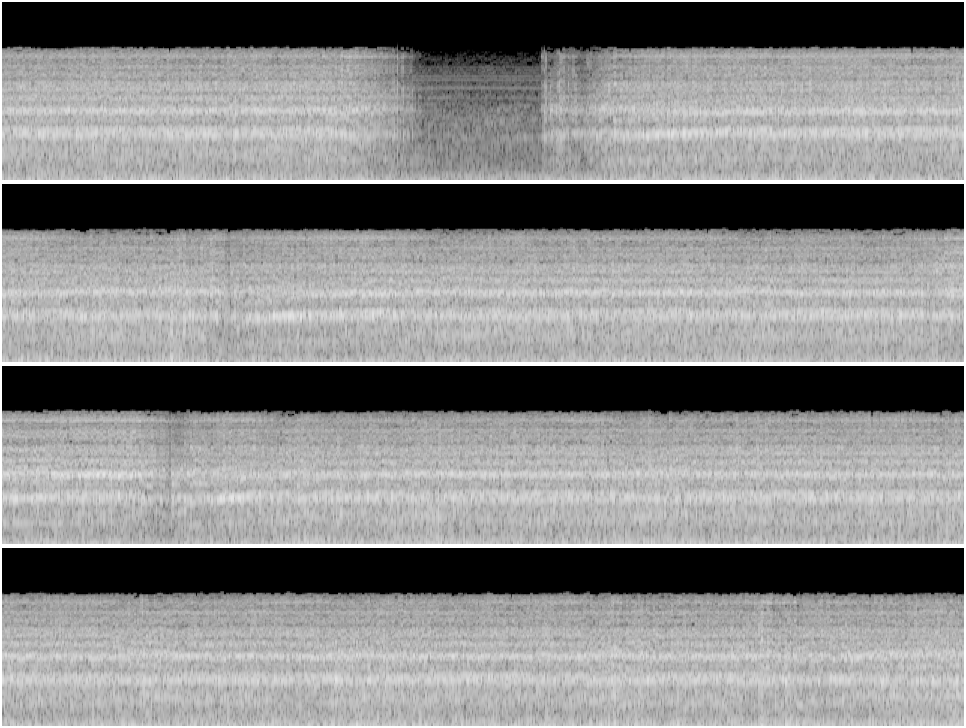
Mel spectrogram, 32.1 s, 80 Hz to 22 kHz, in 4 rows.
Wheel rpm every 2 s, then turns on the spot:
160, 90, 70, 160, 160, 150, 160, 160, 150, 160, 160, 160, 160, 160, 160, 160.
none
